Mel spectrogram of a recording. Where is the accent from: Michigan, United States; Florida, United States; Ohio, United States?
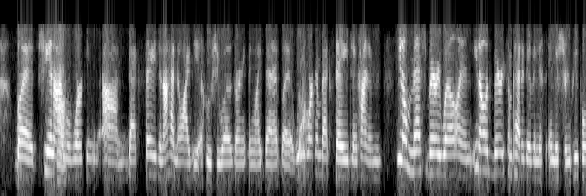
Ohio, United States; I'm from Ohio.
